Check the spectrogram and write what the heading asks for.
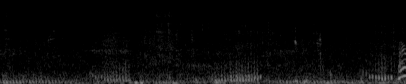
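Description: Domestic tabby cat purring right against the microphone, with its fur brushing over it in a few soft rubs.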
